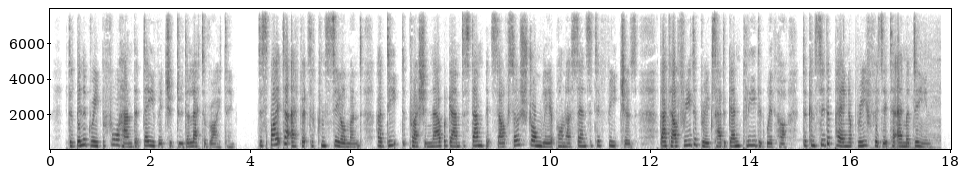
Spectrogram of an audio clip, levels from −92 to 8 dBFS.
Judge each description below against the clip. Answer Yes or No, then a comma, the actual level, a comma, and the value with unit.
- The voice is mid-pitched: No, high, 225 Hz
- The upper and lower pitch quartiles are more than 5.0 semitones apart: No, average, 3.6 semitones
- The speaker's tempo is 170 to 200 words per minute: No, average, 160 wpm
